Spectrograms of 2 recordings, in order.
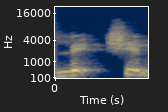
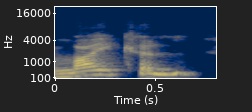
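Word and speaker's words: lichen: food in the wintertime is LIN or lyen you can you can pronounce it whichever let way you like and um this grows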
